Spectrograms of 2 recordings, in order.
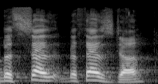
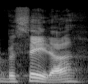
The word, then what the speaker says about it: Bethesda: we hear about the pools of bethesda or beseda whichever way you want to pronounce that that the pools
